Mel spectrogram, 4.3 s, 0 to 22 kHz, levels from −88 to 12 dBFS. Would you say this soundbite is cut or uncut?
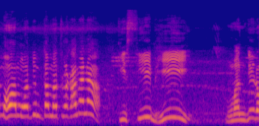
cut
